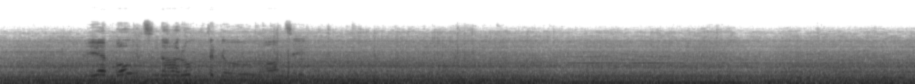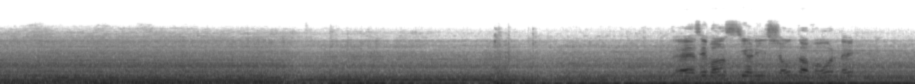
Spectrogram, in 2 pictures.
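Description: Tyres rumble over a rough road.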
